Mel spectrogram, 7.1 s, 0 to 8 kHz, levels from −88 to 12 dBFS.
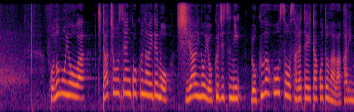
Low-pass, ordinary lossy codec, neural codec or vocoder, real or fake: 7.2 kHz; none; none; real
